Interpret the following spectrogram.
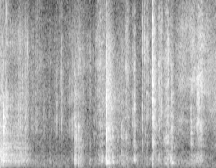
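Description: A cardboard box being handled and opened, with small plastic-bagged accessories rustling and clattering onto a wooden tabletop in a string of light, irregular knocks and crinkles.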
